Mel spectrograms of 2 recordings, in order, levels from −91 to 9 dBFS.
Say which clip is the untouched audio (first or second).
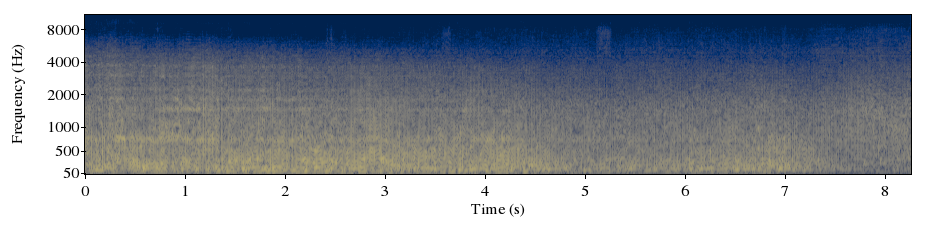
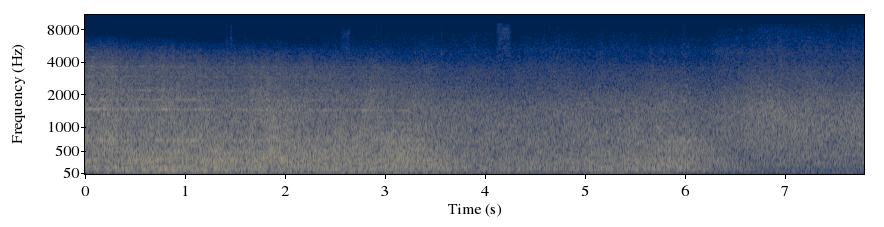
second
